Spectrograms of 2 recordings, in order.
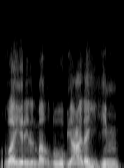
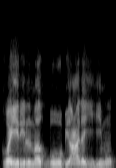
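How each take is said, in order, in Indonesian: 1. Kata terakhir berakhir dengan m mati. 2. Kata terakhir berakhir dengan vokal setelah m. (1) "Baru benar. jadi hanya boleh disukunkan saja"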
